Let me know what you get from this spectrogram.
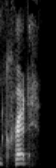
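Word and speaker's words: Crédit Mobilier: It was called Credit Mobilier. – Credit Mobilier? – Mm-hmm. With the accent on the E in credit.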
